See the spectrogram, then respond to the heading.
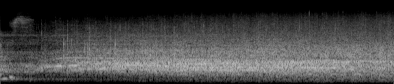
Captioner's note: crowd cheering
